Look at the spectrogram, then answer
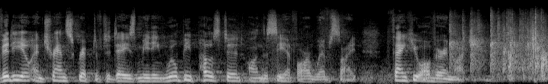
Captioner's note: applause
